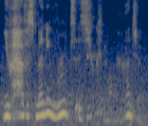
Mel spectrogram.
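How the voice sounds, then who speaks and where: A woman playing a brisk, protective vampire mentor in an audio roleplay, talking casually and teasingly to a new fledgling. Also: a little high, a little mellow, a little hiss or hum, natural voice. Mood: explaining, wry. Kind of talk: narrative audio roleplay, addressed to the listener.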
